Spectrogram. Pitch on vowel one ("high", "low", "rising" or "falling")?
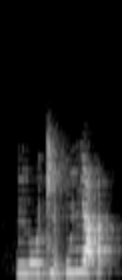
high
